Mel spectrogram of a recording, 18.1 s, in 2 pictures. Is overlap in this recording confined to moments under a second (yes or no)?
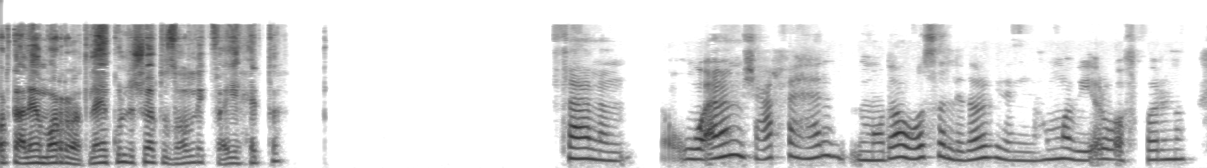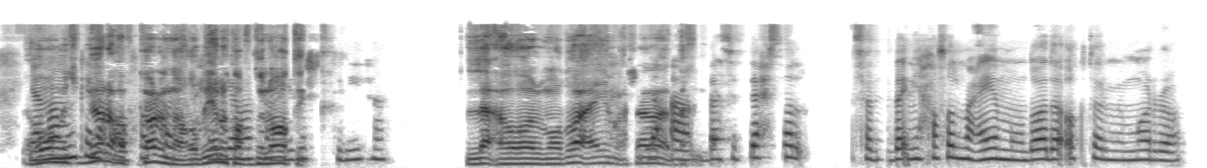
no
